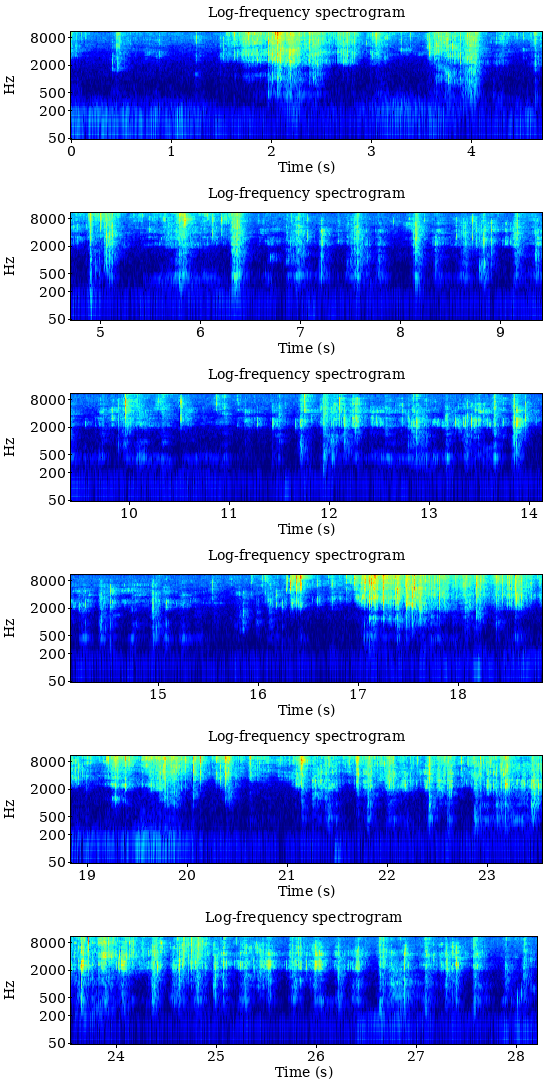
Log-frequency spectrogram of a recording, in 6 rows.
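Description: Close-up crunching and chewing of crispy fried chicken, with louder crunchy bites about 2 and 17 seconds in.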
